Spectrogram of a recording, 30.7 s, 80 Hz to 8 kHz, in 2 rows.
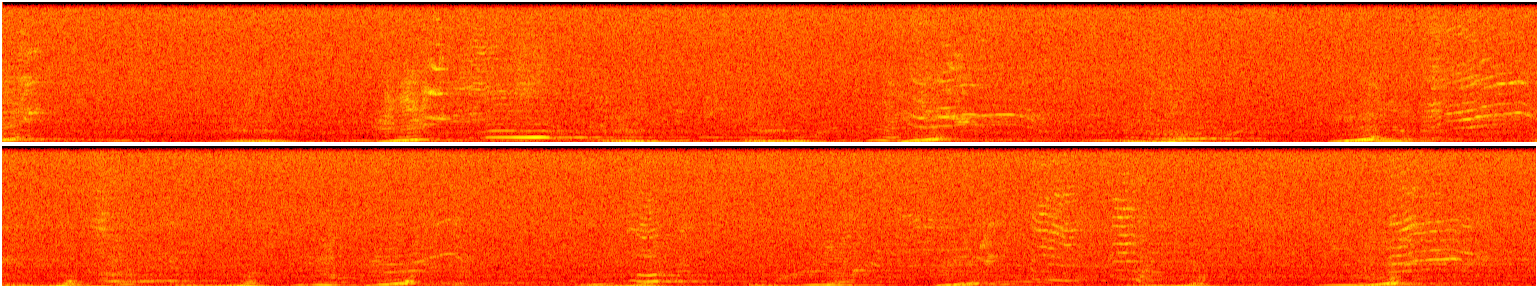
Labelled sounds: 4.2	4.9	humpback whale, 1.3 to 3.3 kHz
8.9	10.2	humpback whale, 0.93 to 3.4 kHz
14.4	15.4	humpback whale, 0.86 to 3.8 kHz
19.6	19.9	humpback whale, 1.6 to 2.0 kHz
21.6	21.9	humpback whale, 3.1 to 3.4 kHz
23.2	23.6	humpback whale, 0.80 to 1.0 kHz
25.7	26.7	humpback whale, 1.4 to 4.5 kHz
29.2	30.1	humpback whale, 1.2 to 4.1 kHz

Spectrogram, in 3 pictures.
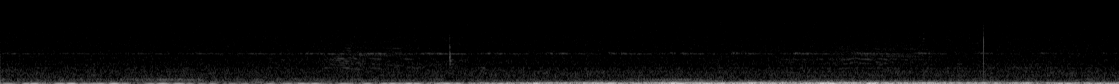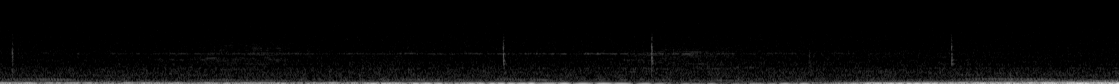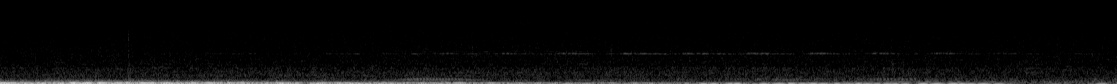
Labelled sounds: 8.4	9.1	humpback whale, 1.2 to 1.5 kHz
28.0	28.2	humpback whale, 1.5 to 1.7 kHz

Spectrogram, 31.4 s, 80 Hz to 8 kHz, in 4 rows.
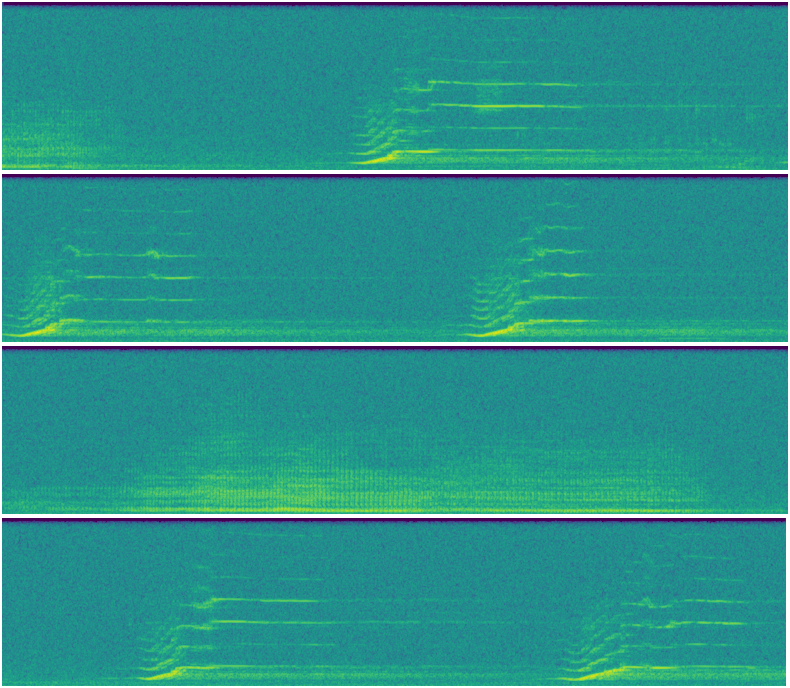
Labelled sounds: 3.5	6.8	humpback whale, 0.80 to 7.3 kHz
7.9	9.8	humpback whale, 0.80 to 4.7 kHz
12.3	13.7	humpback whale, 0.80 to 6.7 kHz
16.0	16.3	humpback whale, 1.2 to 1.4 kHz
18.6	19.5	humpback whale, 1.3 to 2.1 kHz
24.9	27.8	humpback whale, 0.80 to 7.3 kHz
29.1	31.0	humpback whale, 0.80 to 6.2 kHz

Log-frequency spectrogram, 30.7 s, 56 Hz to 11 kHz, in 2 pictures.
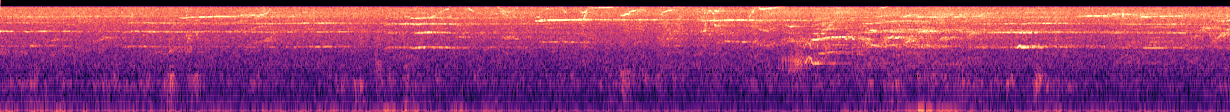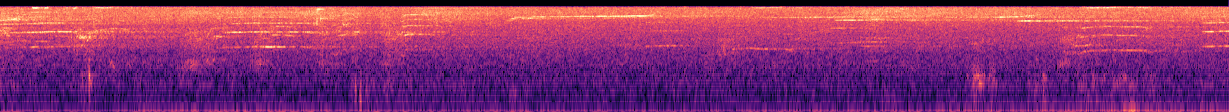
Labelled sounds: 8.7	9.6	killer whale, southern resident, 1.5 to 4.4 kHz
21.7	23.6	killer whale, southern resident, 4.5 to 5.4 kHz

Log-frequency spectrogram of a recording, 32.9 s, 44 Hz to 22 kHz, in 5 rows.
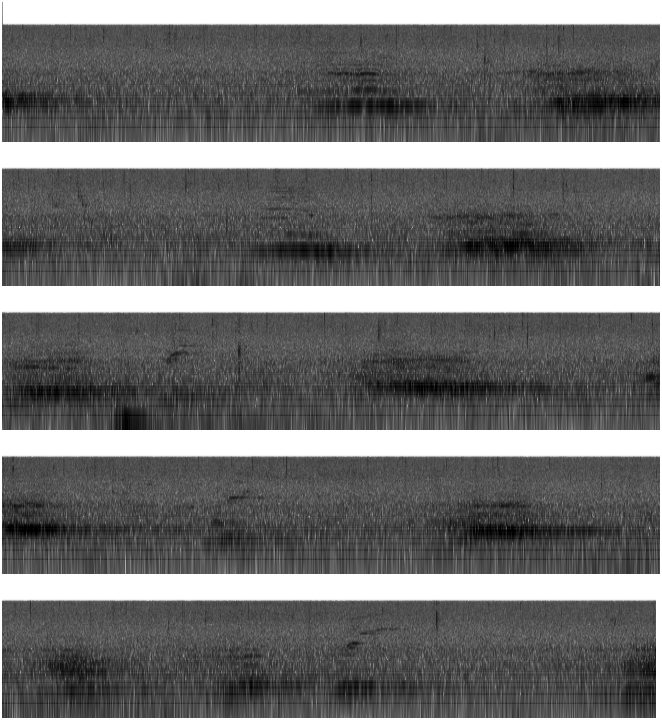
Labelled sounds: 3.2	3.8	humpback whale, 0.84 to 1.0 kHz
9.2	9.5	humpback whale, 1.3 to 3.0 kHz
11.0	11.3	humpback whale, 0.88 to 1.1 kHz
14.8	15.1	humpback whale, 0.88 to 1.4 kHz
24.6	24.9	humpback whale, 0.84 to 1.1 kHz
29.9	30.3	humpback whale, 1.8 to 2.4 kHz

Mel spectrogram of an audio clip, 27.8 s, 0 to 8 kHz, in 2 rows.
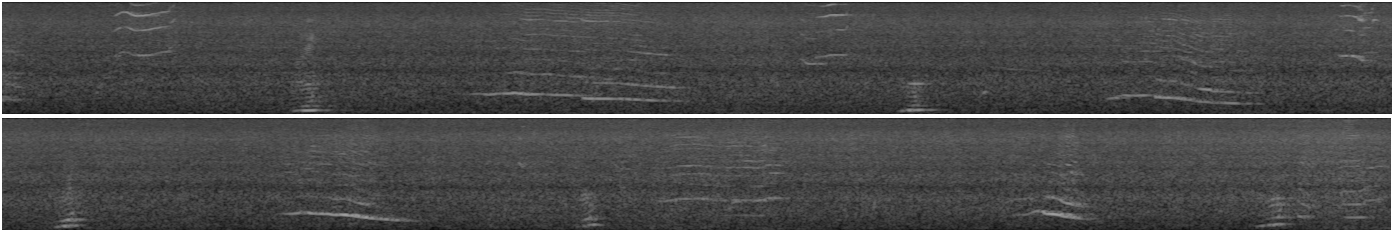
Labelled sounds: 1.1	1.7	humpback whale, 1.7 to 7.6 kHz
5.0	6.7	humpback whale, 0.78 to 6.6 kHz
8.0	8.5	humpback whale, 1.4 to 7.5 kHz
11.7	12.1	humpback whale, 1.3 to 1.8 kHz
13.3	13.7	humpback whale, 1.5 to 7.3 kHz
17.2	17.6	humpback whale, 0.78 to 0.91 kHz
20.5	21.7	humpback whale, 0.78 to 4.8 kHz
24.3	24.6	humpback whale, 0.78 to 0.97 kHz
27.5	27.7	humpback whale, 1.9 to 2.1 kHz

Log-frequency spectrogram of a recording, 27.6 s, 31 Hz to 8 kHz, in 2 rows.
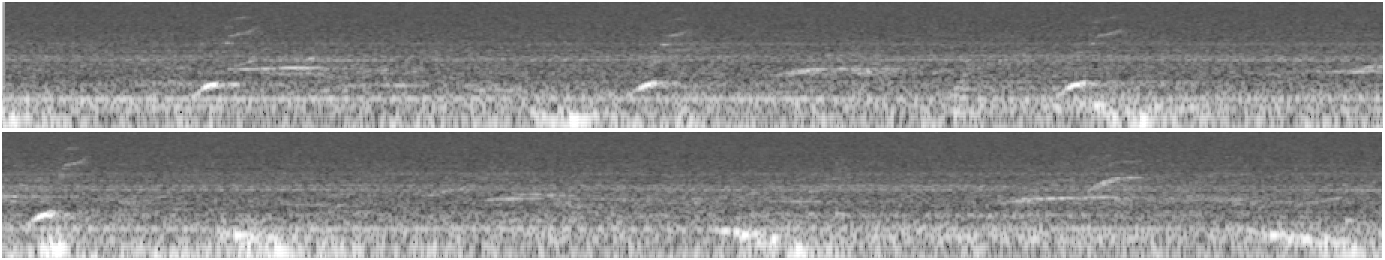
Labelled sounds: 2.3	2.6	humpback whale, 1.7 to 2.6 kHz
6.6	7.0	humpback whale, 1.7 to 2.3 kHz
10.9	11.2	humpback whale, 1.6 to 2.4 kHz
14.4	14.7	humpback whale, 1.8 to 2.5 kHz
24.8	25.2	humpback whale, 0.80 to 2.3 kHz

